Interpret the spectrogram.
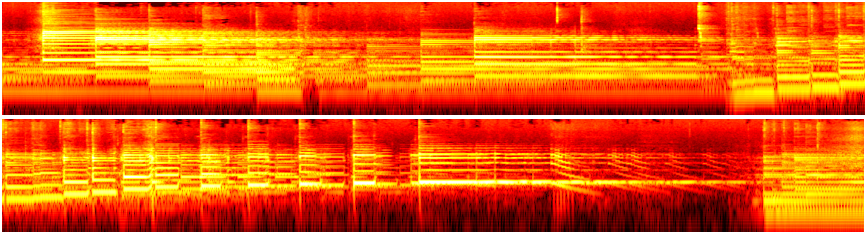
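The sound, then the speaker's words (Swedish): Sustained, processed instrument tones give way to a rising run of notes, each followed by distinct, evenly spaced echo repeats from a stereo delay effect that spread wide and trail off, with no talking. “Och nu gick jag över till eh, i stereo. Och ni hör att det blir det blir bredare, men framförallt hör ni att studsarna hörs tydligare.”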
